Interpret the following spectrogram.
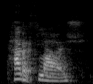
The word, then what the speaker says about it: Hackfleisch: Hackfleisch.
